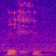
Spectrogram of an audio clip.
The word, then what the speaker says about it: Bochum: And then we have Johnny representing BFL Bochum from right to left with that. This is a perfect German pronunciation.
